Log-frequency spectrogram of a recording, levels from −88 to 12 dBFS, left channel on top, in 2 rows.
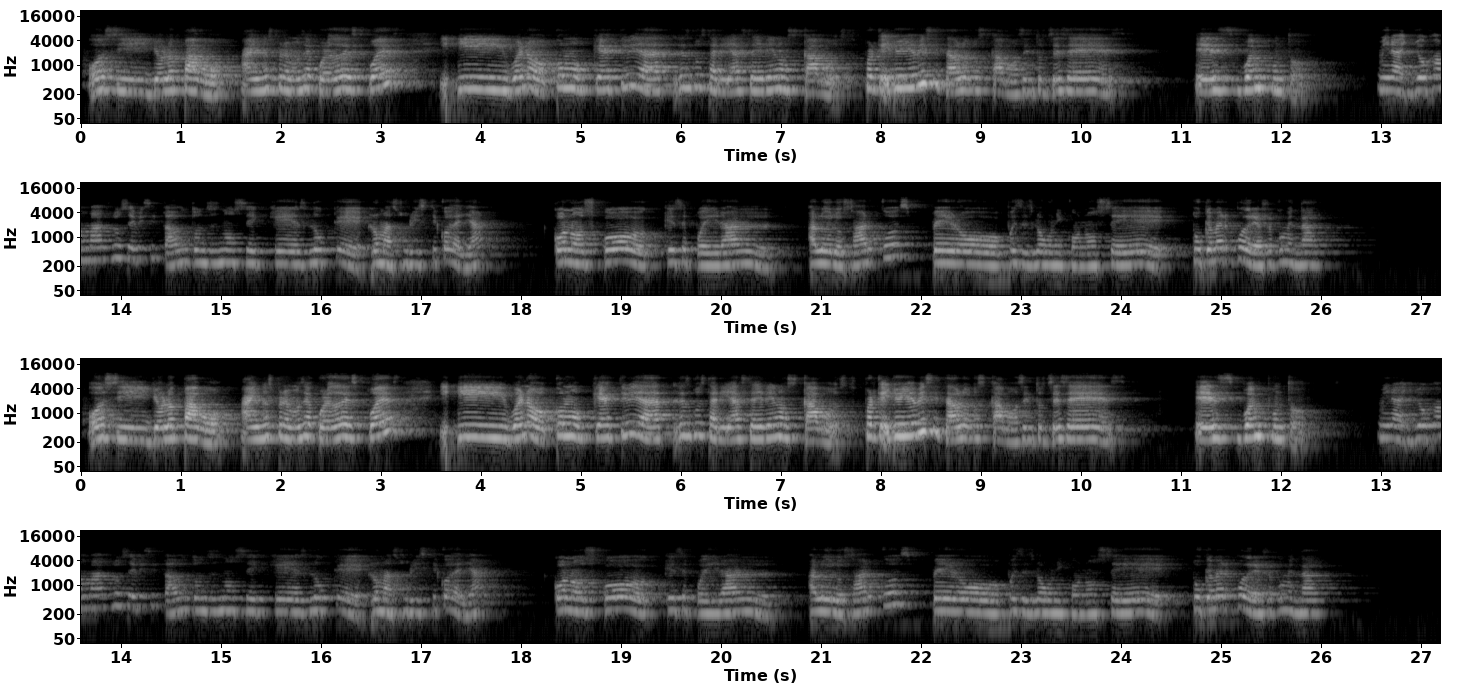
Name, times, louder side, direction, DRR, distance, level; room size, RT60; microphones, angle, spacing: voice 1, 0.1-10.3 11.1-12.2, right 3 dB, 45° right, 3 dB, 0.9 m, -27 dB
voice 2, 13.0-17.6 18.3-20.5 20.9-24.4 24.7-26.0, left 3 dB, 60° left, 8 dB, 0.9 m, -34 dB
12.5 x 11.5 x 4.8 m, 0.93 s
head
